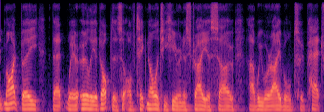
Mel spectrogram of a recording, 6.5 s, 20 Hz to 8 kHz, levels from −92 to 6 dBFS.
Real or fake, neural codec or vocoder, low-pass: real; none; 7.2 kHz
